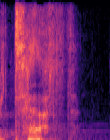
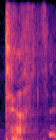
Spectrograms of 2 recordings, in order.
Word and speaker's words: Teth: And this one begins with the letter Teth, T-E-T-H. And actually, it's just the T-E-T is what's pronounced in it.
